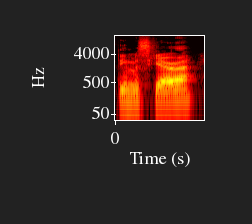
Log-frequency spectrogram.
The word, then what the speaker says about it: Themyscira: Additionally, the cinematography, I found it to be beautiful, especially the scenes on, I think it's pronounced Themyscira.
